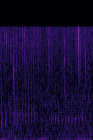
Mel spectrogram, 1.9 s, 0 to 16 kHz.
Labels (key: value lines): label: biophony, rattle response
recorder: SoundTrap 500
